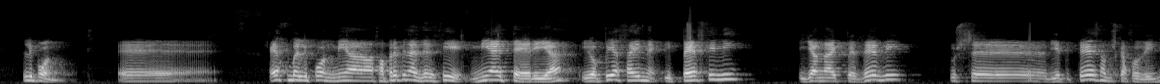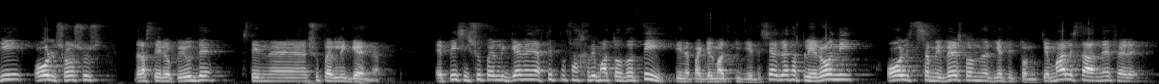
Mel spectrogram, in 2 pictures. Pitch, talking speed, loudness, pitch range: 185 Hz, 145 wpm, -18 LUFS, 155-210 Hz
